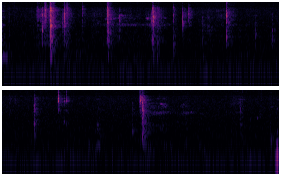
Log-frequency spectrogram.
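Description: A person chewing a chocolate, peanut and salted caramel snack cup with the mouth closed, making irregular sharp crunching clicks, about a dozen in all.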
